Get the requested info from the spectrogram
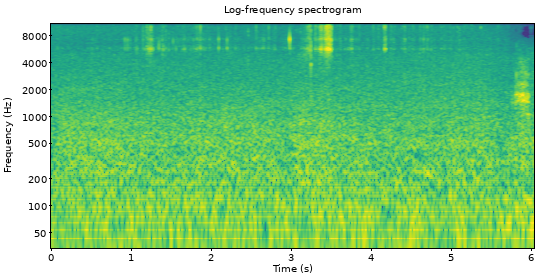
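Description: Near silence: faint background hiss with a few soft, high-pitched ticks.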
